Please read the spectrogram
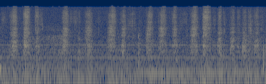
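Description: A soft pastel stick scratching across textured pastel paper in many quick, short, irregular strokes, faint.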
